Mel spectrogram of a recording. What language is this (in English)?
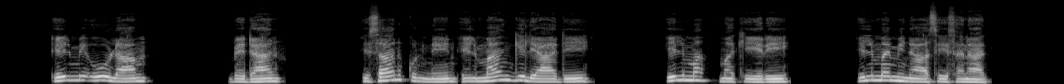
Oromo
